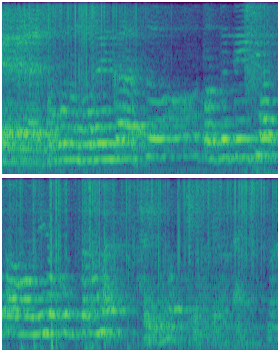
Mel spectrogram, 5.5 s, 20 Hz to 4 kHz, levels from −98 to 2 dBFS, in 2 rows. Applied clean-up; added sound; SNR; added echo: none; Crackle; 13 dB; reverberation time 0.9 s.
